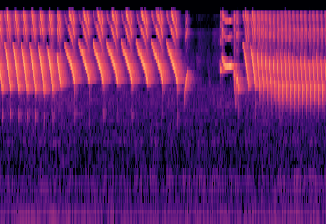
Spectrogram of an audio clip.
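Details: Canary song played as a lure to get other canaries singing: a run of rapid descending slurred notes, a brief pause, then a dense buzzy high trill.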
